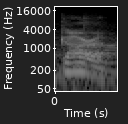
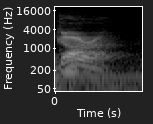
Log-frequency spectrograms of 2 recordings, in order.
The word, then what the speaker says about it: Gaara: Actually, I put him at number two on my And how is that pronounced? Gaara? – Gaara. – Okay. Yeah. Double A. Gaara.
